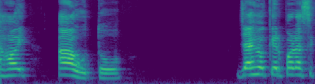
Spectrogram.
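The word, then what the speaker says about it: auto: গাড়ির ক্ষেত্রে আমরা বলি লাউতো বাট সঠিক গাড়ির উচ্চারণটা হয় আউতো যাই হোক এরপর আছে কি মাছ মাছকে আমরা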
